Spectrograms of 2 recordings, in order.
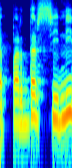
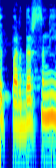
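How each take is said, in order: First: प्रदर्शिनी with i before the n; mispronounced प्रदर्शनी. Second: Said in the usual way. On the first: Shown as a demonstration. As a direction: say प्रदर्शिनी as "pradar-shi-ni". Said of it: "प्रदर्शिनी नहीं होता". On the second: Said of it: "ये प्रदर्शनी होता है".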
